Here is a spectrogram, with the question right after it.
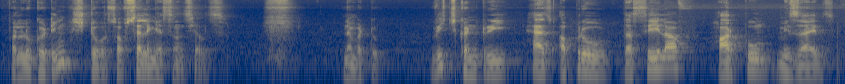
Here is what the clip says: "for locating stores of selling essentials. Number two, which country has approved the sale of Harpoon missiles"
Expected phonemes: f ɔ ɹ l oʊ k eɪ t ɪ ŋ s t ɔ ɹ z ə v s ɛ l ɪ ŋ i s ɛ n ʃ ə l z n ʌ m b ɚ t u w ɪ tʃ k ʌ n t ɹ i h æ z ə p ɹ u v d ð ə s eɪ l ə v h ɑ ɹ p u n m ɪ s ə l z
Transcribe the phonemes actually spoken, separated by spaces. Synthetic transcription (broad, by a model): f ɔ ɹ l oʊ k eɪ t ɪ ŋ s t ɔ ɹ s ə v s ɛ l ɪ ŋ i s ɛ n s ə l s n ʌ m b ɚ t u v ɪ tʃ k ʌ n t ɹ i h æ z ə p ɹ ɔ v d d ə s eɪ l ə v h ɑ ɹ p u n m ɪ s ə l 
